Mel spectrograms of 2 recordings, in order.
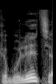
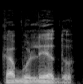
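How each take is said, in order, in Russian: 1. Название заканчивается на 'leti'. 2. Название заканчивается на 'ledu'. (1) "Не Кабулетти" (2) "а Кабуледу"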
